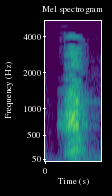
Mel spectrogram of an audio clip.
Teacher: ألا تلاحظون بأنه لما انقفل مخرج القاف حدث هنا في جهاز النطق ضيق، لأن الهواء محبوس خلف مخرج القاف يريد أن يخرج ولا يجد أمامه طريقة · Term: انحباس الصوت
